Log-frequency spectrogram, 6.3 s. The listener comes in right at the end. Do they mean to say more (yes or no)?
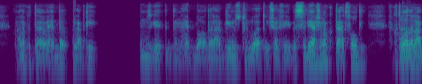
no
